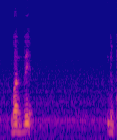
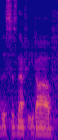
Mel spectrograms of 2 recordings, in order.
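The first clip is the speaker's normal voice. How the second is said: normal talking voice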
